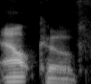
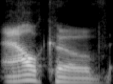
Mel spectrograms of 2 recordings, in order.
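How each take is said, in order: First: The first syllable sounds like 'out'. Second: The first syllable sounds like 'al'. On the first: The speaker calls it wrong. "not an alcove" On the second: The speaker calls it right. "it's called an alcove"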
